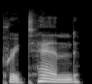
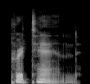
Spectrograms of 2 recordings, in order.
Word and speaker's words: pretend: sound pretend for example in the word pretend the stress syllable starts with t tend pretend right so we're going to use the true T sound and then we can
